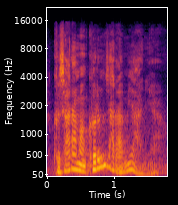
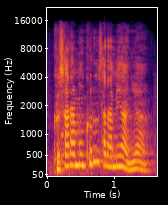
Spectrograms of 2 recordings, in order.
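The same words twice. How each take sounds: First: Said in the usual way. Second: Raised, higher insistent voice on 그런; firm insistence. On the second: Shown as a demonstration. Spouse defending partner against rumor, firm and raised. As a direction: declare it firmly, raising the voice.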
